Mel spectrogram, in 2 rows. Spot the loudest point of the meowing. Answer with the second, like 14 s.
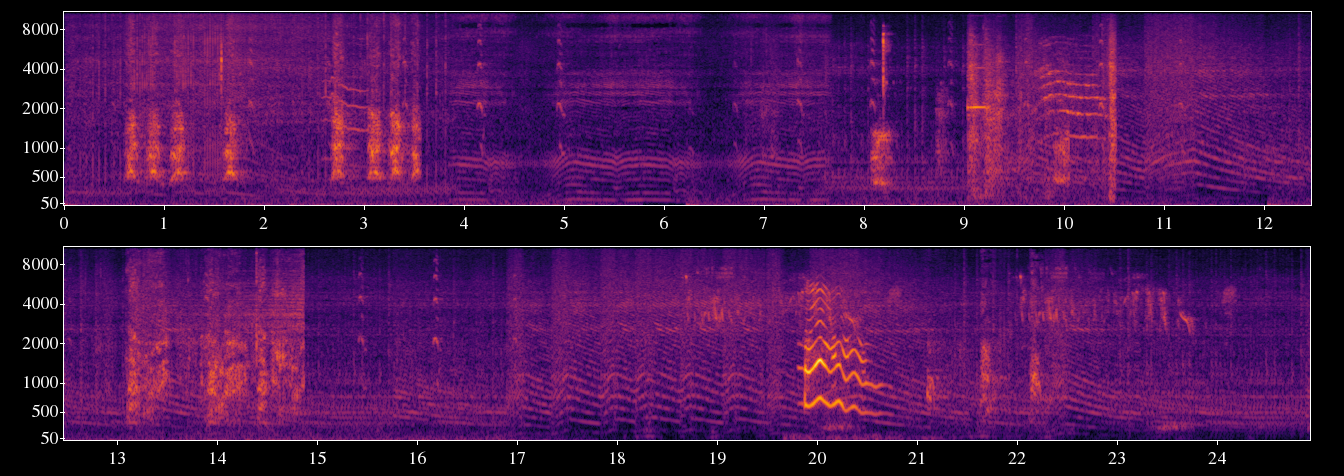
20 s.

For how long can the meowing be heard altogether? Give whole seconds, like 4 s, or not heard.
5 s.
